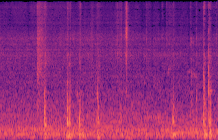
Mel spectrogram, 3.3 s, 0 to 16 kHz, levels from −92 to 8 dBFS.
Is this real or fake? fake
